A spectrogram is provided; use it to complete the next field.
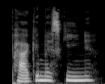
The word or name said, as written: pakkemaskine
